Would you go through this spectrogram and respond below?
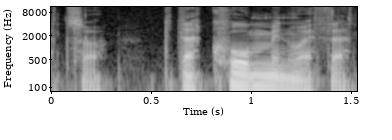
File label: "cwm", Welsh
